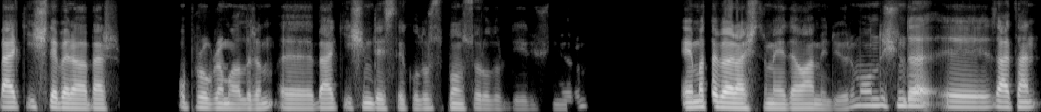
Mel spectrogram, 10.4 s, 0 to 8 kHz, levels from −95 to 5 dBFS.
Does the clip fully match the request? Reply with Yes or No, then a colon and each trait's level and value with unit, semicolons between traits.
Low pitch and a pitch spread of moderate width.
Yes: low, 120 Hz; average, 3.3 semitones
